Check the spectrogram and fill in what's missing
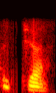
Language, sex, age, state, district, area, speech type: Urdu, male, 30-45, Uttar Pradesh, Lucknow, urban, conversation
